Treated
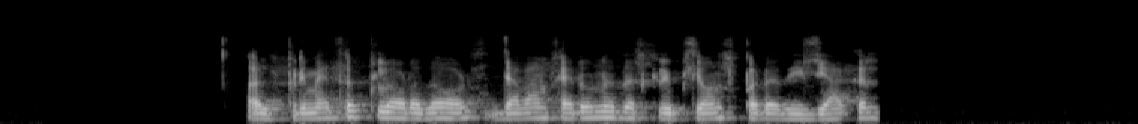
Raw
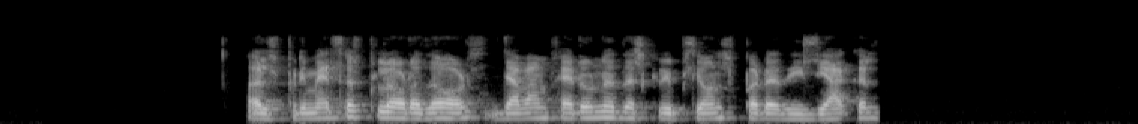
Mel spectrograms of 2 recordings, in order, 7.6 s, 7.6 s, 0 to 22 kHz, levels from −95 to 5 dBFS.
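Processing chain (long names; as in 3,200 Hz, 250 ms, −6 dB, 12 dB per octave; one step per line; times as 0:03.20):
treble cut that deepens with the level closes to 480 Hz, closed at −21.5 dBFS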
